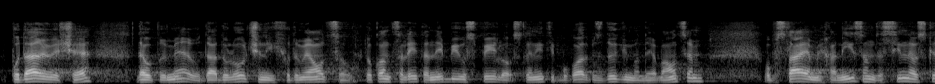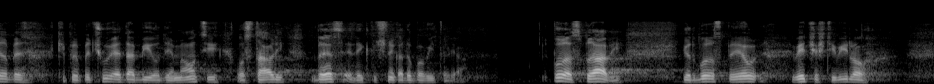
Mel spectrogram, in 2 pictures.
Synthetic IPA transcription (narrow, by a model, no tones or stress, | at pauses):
pɔwd̪aːɾiwjɛʃɛd̪awpɾimeːɾud̪ad̪ɔloːt͡ʃɛnixɔd̪ɛmjawt̪sɛwd̪̥ɔkɔnt̪saleːt̪anɛbiuspeːlɔsklaniːt̪ipɔɡɔd̪̚bɛzd̪ɾuɡimɔd̪ɛmawt̪sɛm | ɔpst̪aːjamɛxanizəmzasiːlnɛɔskəɾbɛkipɾɛpɾit͡ʃuːjɛd̪abiɔd̪jɛmawt̪siɔst̪aːlibɾɛzɛleːkt̪ɾit͡ʃnɛɡad̪ɔbaʋit̪ɛlja̰ | pɔɾaspɾaːʋijɛɔd̪bɔɾspɾɛjeːwʋeːt͡ʃjɛʃt̪ɛʋiːlɔ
